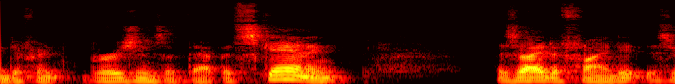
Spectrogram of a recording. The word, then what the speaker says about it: SQANNING: for another session on scanning spelled s q a n n i n g uh just spelled with a Q to sort of distinguish it from the traditional spelling of scanning which uh if you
